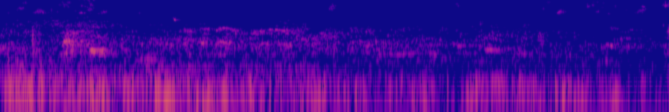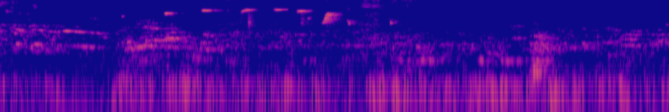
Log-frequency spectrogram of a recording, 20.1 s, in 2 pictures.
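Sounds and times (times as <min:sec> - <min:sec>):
rooster-like crow: 0:10.0 - 0:11.7
small bird chirping: 0:11.8 - 0:16.3.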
